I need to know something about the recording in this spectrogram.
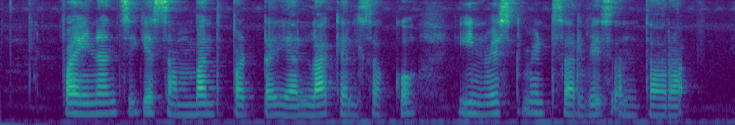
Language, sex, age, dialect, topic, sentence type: Kannada, female, 25-30, Dharwad Kannada, banking, statement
